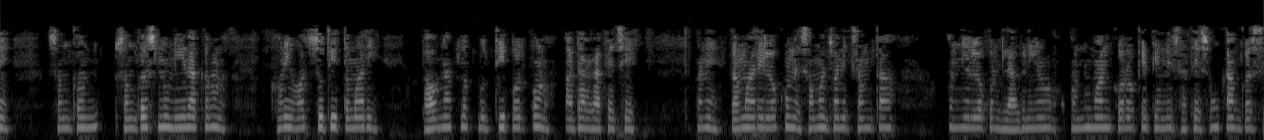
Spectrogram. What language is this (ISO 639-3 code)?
guj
